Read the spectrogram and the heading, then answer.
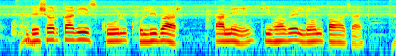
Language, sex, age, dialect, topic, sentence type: Bengali, male, 18-24, Rajbangshi, banking, question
